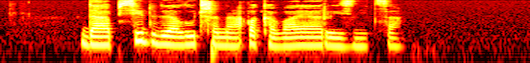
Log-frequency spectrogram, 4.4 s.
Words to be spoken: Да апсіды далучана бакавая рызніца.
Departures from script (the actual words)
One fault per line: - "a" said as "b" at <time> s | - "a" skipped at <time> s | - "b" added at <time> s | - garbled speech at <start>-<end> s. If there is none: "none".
none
